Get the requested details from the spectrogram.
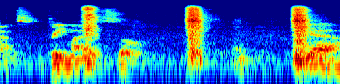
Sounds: Sniff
